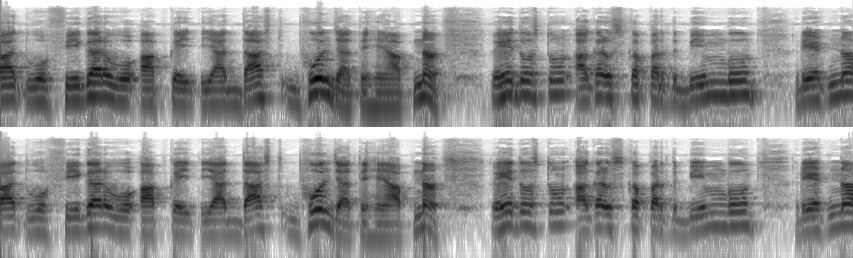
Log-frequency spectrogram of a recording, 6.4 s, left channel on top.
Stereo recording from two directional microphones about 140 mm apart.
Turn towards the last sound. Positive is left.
turn(degrees=-40)  # may be behind; listen again after turning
